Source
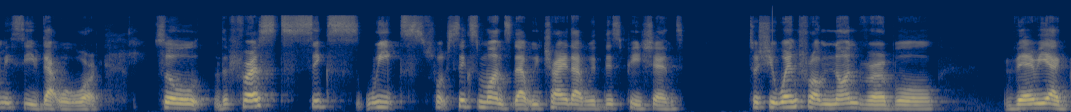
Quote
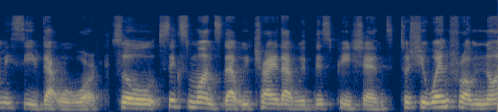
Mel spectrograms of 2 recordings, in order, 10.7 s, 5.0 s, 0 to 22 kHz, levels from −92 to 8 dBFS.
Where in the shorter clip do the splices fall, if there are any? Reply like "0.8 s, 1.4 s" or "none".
1.1 s, 1.6 s, 3.9 s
